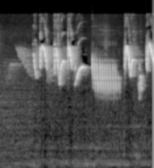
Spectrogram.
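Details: Black-throated canary, called sanger, in gacor ngerol singing style: after a brief quiet start, high sweeping whistled notes, then a buzzy trill and more rapid slurred whistles.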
